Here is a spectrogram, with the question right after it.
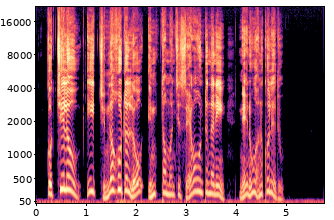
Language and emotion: Telugu, surprised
